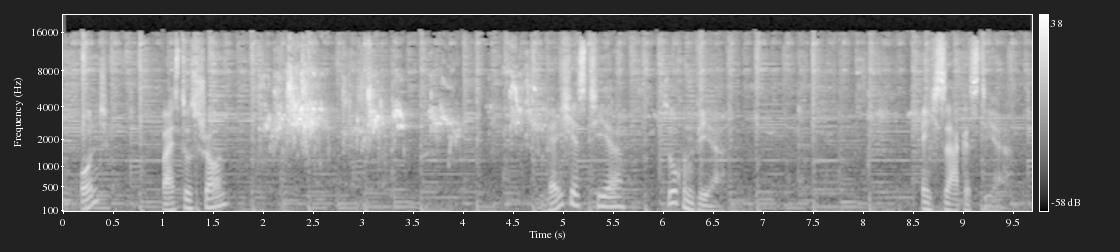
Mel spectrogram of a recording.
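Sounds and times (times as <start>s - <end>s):
speech: 0.2s - 2.4s, 4.9s - 6.7s, 8.6s - 9.6s
steady low tones: 0.2s - 7.7s
budgerigar chirping and squawking: 1.6s - 7.1s.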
